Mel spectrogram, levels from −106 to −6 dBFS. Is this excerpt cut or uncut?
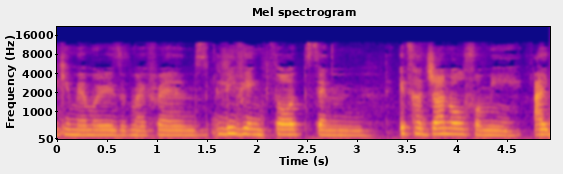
cut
